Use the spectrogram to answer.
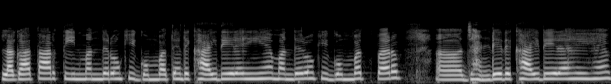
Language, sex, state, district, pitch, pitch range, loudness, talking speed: Hindi, female, Bihar, East Champaran, 255 Hz, 240-260 Hz, -18 LUFS, 185 wpm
